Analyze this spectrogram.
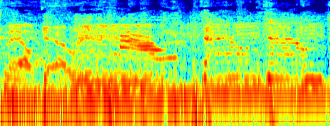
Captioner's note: meowing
